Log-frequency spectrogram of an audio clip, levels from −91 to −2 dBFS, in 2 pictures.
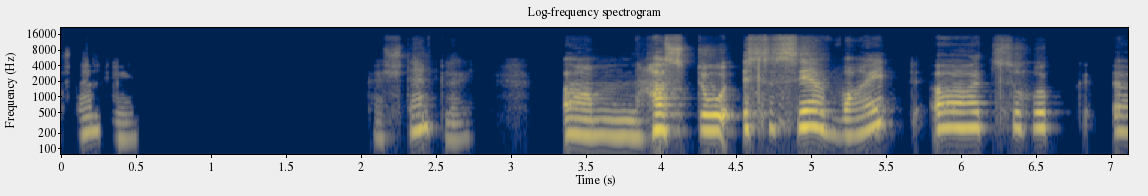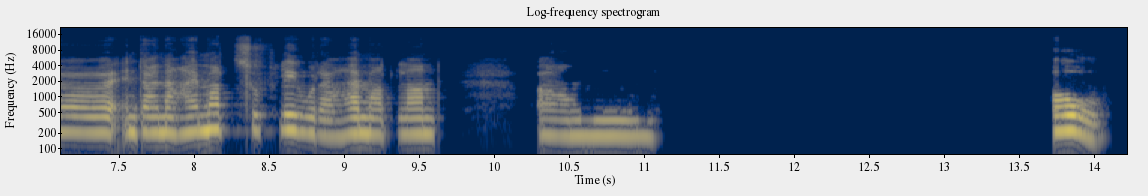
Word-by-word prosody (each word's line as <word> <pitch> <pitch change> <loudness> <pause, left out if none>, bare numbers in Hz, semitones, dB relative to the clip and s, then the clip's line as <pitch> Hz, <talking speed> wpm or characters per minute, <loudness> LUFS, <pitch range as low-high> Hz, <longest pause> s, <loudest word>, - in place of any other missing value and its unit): Okay. 170 -7 -11 1.5
Verständlich. 165 -1 -8 0.6
Ähm. 185 -2 -1
Hast 235 0 +6
du 225 -1 +9
ist 250 0 +1
es 250 - +2
sehr 260 -6 +6
weit, 245 +11 +1 0.2
äh, 255 +1 +4
zurück, 255 0 -2 0.3
äh, 210 -2 -5
in 210 - -6
deine 205 -1 -5
Heimat 235 +3 -3
zu 230 -1 -11
fliegen 230 -1 -4
oder 180 -3 -9
Heimatland? 195 0 -6 0.6
Ähm. 180 -1 -11 2.6
Oh. 210 -9 +2
210 Hz, 90 wpm, -27 LUFS, 185-235 Hz, 2.6 s, du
